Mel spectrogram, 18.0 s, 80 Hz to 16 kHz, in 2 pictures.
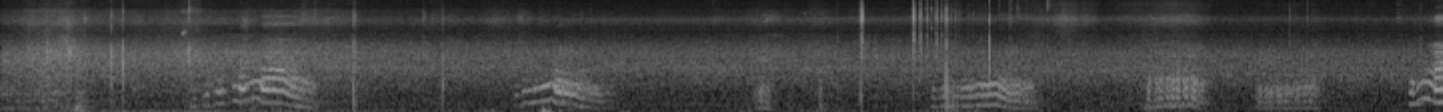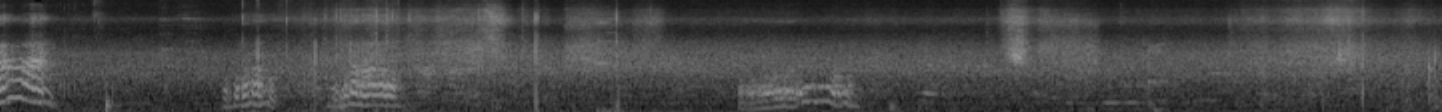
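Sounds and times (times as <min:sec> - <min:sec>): kittens yowling: 0:01.2 - 0:02.0.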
